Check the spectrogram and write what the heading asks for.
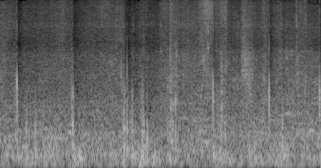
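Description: Boxing sparring: several short, sharp knocks and scuffs from gloves and feet on the ring canvas, over a steady background of voices.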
